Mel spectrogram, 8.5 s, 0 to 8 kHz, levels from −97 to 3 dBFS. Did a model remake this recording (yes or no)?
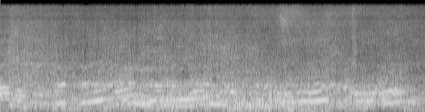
yes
